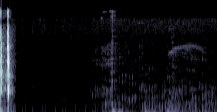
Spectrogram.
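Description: Near silence: faint room tone, after a brief sharp sound at the very start.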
